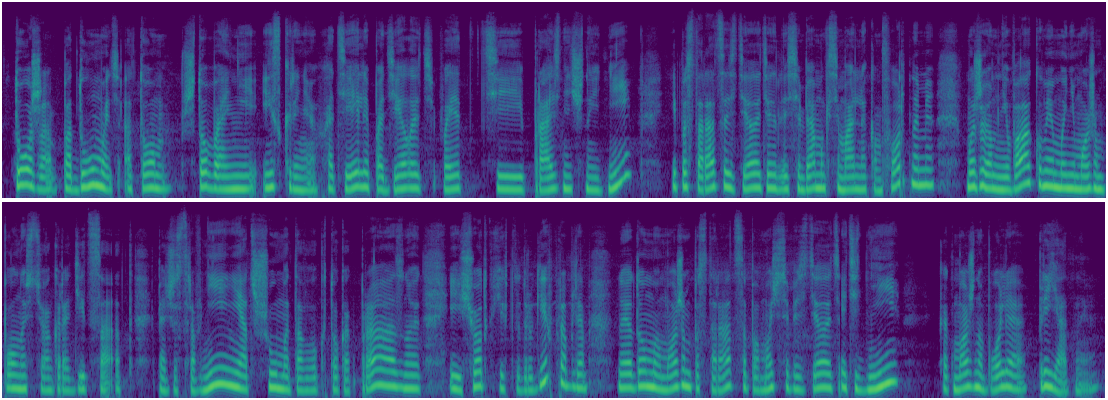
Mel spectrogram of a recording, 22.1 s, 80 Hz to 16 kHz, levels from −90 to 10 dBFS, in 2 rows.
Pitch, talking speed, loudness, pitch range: 215 Hz, 170 wpm, -25 LUFS, 200-235 Hz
